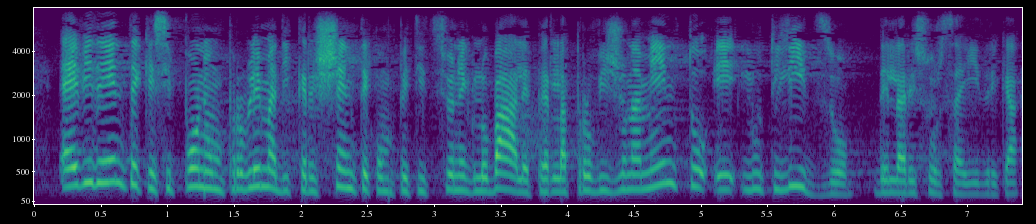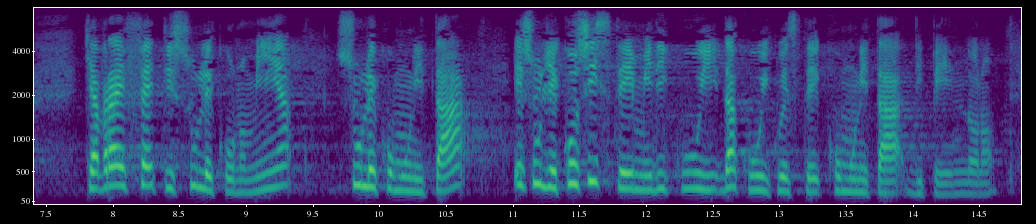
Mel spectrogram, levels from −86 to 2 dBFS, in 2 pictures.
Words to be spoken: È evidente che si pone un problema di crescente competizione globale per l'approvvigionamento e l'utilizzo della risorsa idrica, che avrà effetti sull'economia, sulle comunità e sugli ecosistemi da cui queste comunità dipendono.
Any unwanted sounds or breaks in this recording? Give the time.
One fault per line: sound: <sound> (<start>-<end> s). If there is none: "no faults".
no faults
